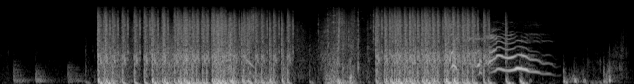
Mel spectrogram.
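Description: Rapid gunfire rattles nearby.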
